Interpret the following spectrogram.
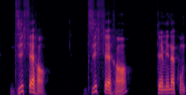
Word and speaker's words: différent: E aí, então, eu estava falando que o différent, como termina em T, aquele T que eu não pronuncio no masculino, e aí eu vou pronunciar no feminino, né.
